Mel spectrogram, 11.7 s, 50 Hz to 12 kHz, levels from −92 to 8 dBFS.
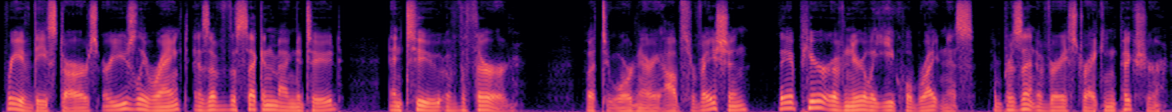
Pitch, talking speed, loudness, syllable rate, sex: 110 Hz, 170 wpm, -21 LUFS, 5.6 syllables/s, male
